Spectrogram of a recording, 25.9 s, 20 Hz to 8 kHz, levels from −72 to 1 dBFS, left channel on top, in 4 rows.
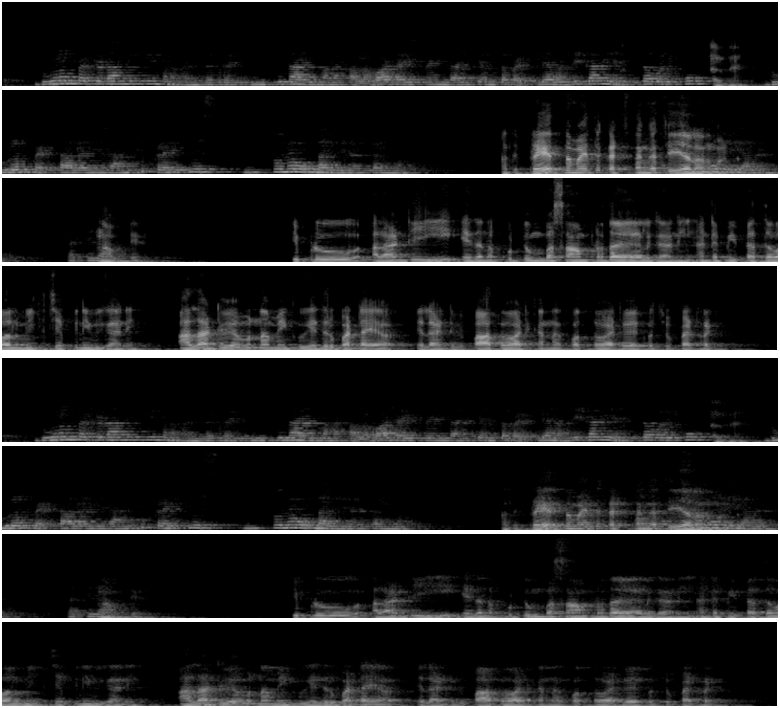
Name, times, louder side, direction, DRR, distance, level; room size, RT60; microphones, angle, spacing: voice 1, 0.3-5.9 6.3-9.9 11.7-13.0 13.5-14.0, left 1 dB, 10° left, 0 dB, 1.1 m, -38 dB
voice 2, 10.6-12.5 13.7-14.1 15.4-20.5 20.9-25.4, left 4 dB, 90° left, 12 dB, 0.9 m, -32 dB
9.8 x 9.7 x 4.5 m, 0.86 s
head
